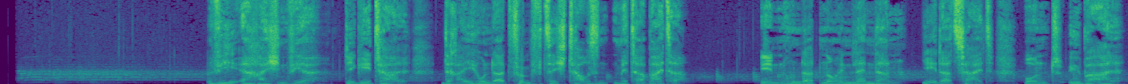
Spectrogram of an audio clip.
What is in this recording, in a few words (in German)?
kompetent corporate; Siemens S Welt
